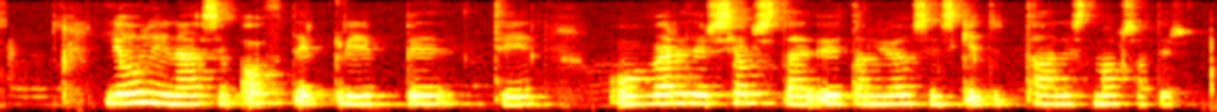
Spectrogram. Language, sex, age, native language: Icelandic, female, 16, Icelandic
